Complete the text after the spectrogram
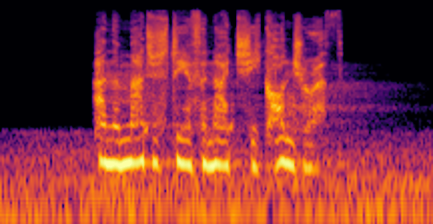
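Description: A woman speaks slowly and calmly in a low voice, close by.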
